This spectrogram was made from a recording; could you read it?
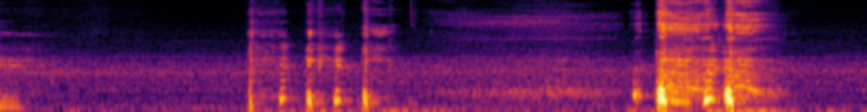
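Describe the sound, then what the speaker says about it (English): A person coughs in a few short bursts, then a louder cluster of harsh coughs follows after a brief pause, close and clear against a quiet background. "Damn, I'm coughing."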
